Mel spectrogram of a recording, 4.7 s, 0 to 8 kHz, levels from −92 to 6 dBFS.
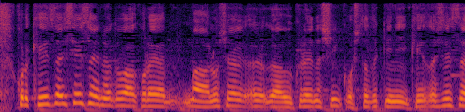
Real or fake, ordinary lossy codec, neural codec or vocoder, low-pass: real; none; none; 7.2 kHz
